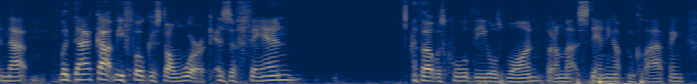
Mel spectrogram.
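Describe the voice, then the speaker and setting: This man has an unremarkable speaking voice with an American accent and a fairly high pitch. He talks at a fairly quick pace with ordinary pitch variation. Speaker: student media director and journalist. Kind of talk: interview.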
